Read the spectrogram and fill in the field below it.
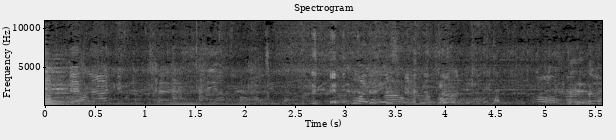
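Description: Several young adults chat and talk over each other nearby.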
